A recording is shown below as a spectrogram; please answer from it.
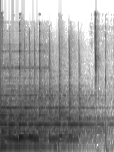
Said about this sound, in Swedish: Vad var det? Det var ju en säng som gnisslade för att det var någon som pökade i den.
